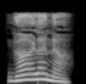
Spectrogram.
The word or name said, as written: ಕಳನಿ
